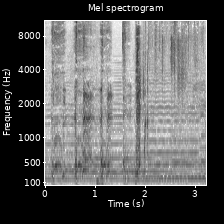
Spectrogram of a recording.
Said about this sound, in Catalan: Sí, noi, arriba la tos i al cap de poc la tos ve acompanyada de sang.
